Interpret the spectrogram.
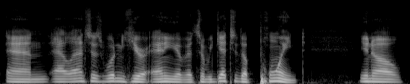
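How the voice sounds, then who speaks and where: A man with a clear, mid-pitched voice that is a little worn from talking late at night. He reviews a show in a casual, rambling way, often pausing and correcting himself. The sound is close and dry. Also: fairly even intonation, no room sound. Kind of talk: casual recap and opinion commentary.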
